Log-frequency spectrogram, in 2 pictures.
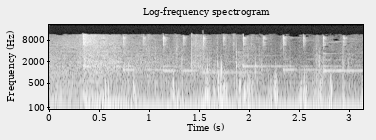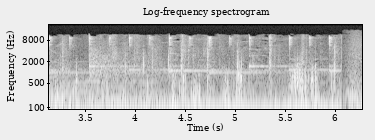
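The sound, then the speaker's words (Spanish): Hurried footsteps pound rapidly in a steady running rhythm over a low rumbling background, loud for several seconds without any talking. “Así es amigos, yo también saldría corriendo, ni mis papás me prohíben cosas, menos alguien más.”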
